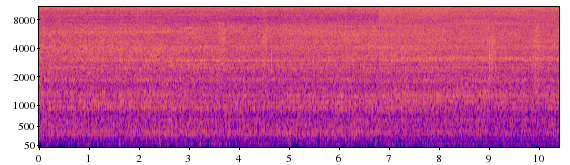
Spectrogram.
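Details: Exhaust leak found with cold pipes by pushing air into the exhaust with a cheap blower and spraying soapy water; steady airy blower hiss with air escaping at the leak, which could be felt and heard.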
